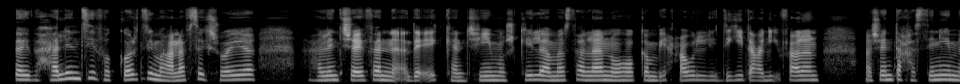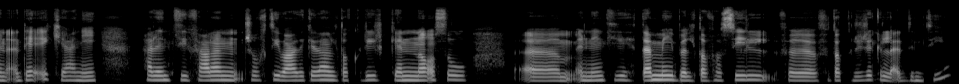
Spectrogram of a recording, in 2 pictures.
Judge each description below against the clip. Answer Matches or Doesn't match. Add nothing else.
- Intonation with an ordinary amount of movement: Doesn't match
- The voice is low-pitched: Doesn't match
